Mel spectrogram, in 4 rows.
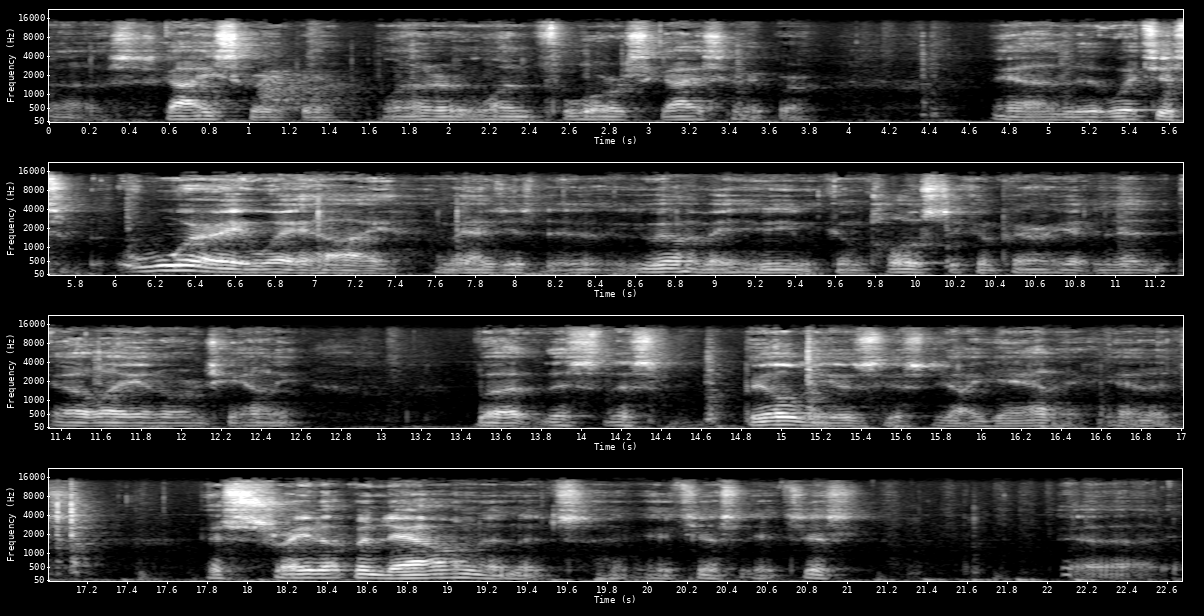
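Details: Adult man with Parkinson's disease for more than 20 years, with visible shakes and reported moments of "a stupor of thought"; Parkinsonian speech with word and phrase repetitions, possible hypokinetic dysarthria.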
